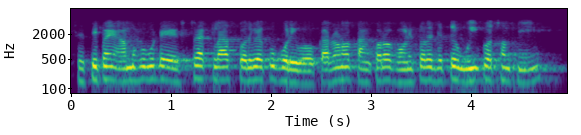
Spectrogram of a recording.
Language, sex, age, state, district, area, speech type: Odia, male, 18-30, Odisha, Boudh, rural, conversation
